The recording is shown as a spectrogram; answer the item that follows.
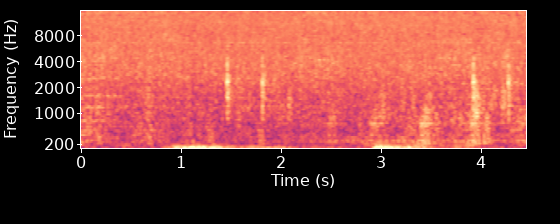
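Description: Beatless break in an electronic dance mix: two deep rumbling swells, one about a second in and one about three seconds in, over a rain-like hiss with scattered ticks.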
